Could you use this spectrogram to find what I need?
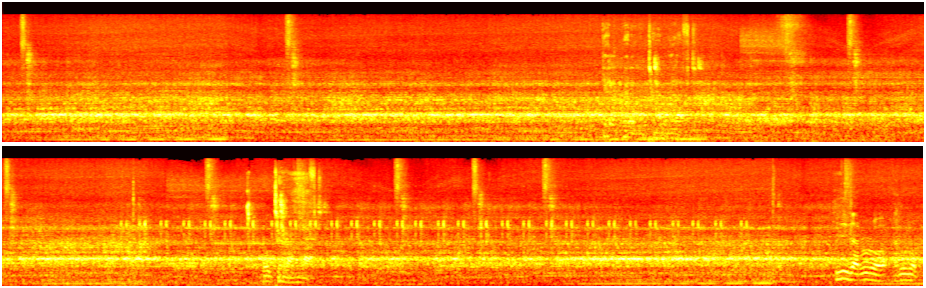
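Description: A diesel truck engine drones while cruising along a road.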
